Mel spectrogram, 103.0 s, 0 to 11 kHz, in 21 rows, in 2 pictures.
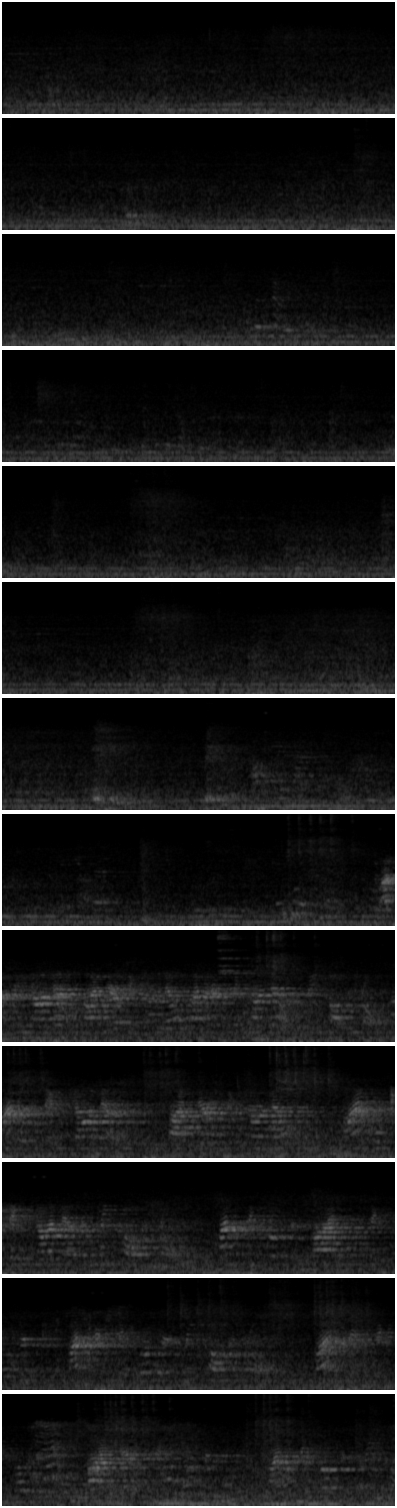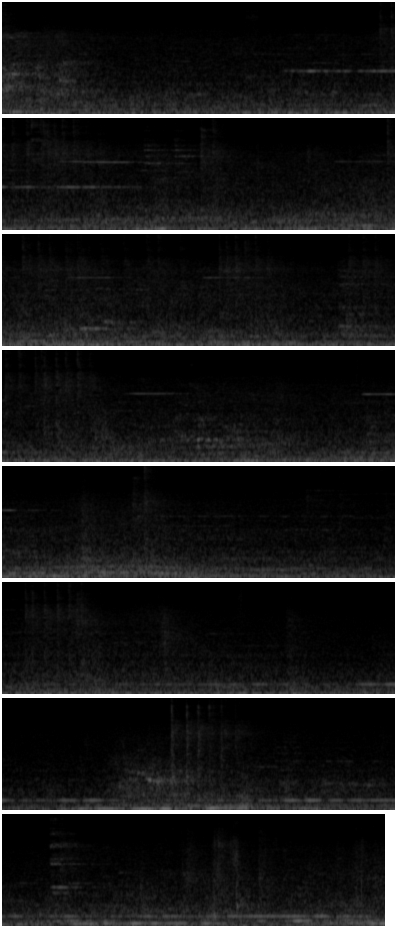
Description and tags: bathurst station upstairs 110111
Binaural stereo field recording, standing in a subway station.
subway, field-recording, station, binaural, stereo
